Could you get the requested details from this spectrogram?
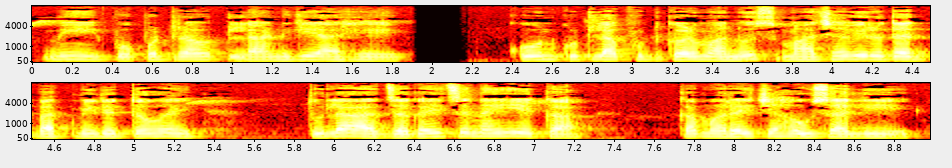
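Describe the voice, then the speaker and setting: A bullying local strongman from a TV serial makes threats, as a woman narrator reads his lines. He sounds menacing, yet the voice stays level and dark in tone. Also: medium pitch, little pitch movement, normal speed, natural voice. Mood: threatening.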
